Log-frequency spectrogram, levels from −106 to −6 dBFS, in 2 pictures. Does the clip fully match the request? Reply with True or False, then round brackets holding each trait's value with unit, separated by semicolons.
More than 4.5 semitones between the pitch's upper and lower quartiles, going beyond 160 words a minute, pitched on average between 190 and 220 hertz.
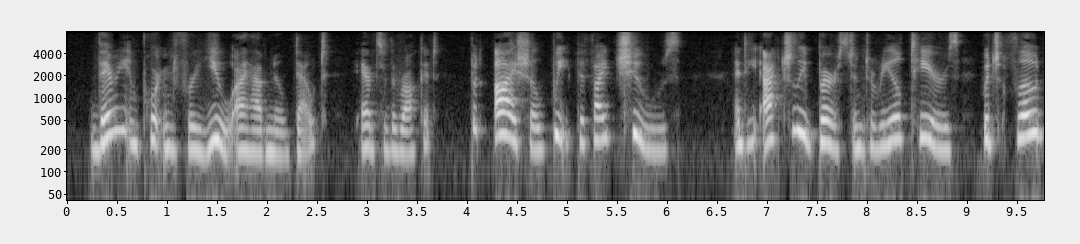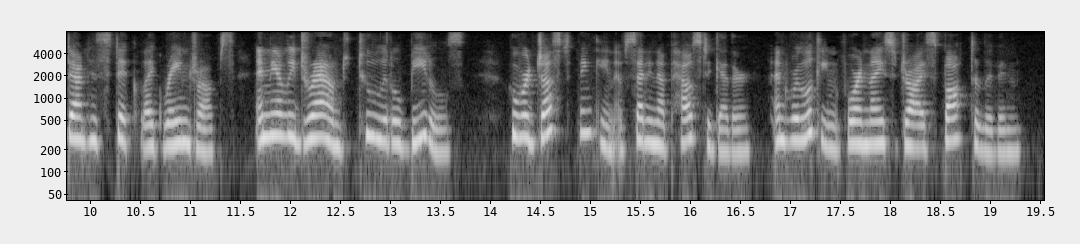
False (5.2 semitones; 180 wpm; 240 Hz)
